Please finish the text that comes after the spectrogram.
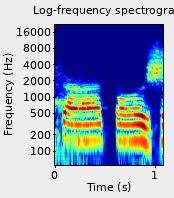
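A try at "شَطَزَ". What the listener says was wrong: Ini agak-agak jangan berbau o ya, berbau a. Shalpozo bunyi o semua nih. Shalpozo. Shalpozo ya.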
